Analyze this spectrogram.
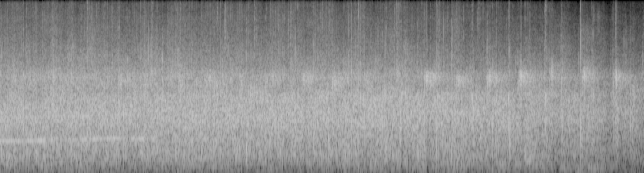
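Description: A roomful of people applauding: dense, steady clapping that thins out and fades over the last second or so.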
